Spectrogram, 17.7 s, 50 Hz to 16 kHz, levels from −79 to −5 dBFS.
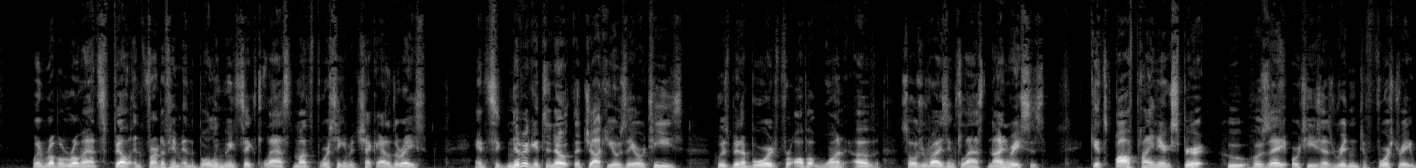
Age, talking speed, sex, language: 50-69, 195 wpm, male, English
